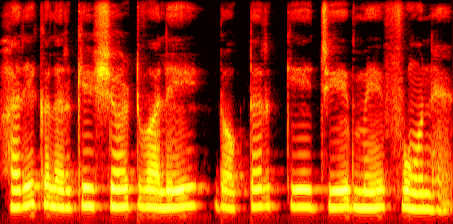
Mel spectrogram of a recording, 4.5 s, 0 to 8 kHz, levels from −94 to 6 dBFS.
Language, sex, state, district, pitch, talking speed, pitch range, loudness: Hindi, female, Chhattisgarh, Raipur, 235 Hz, 145 wpm, 225-245 Hz, -14 LUFS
